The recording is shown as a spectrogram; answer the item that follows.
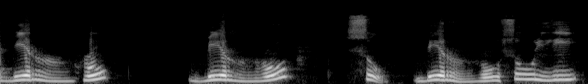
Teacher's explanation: بالرسول، بر با نے را سے ملنا ہے، را کو تشدید ہے، اور را کو جب زبر آئے یا پیش آئے تو را ہیوی ہو جاتا ہے.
